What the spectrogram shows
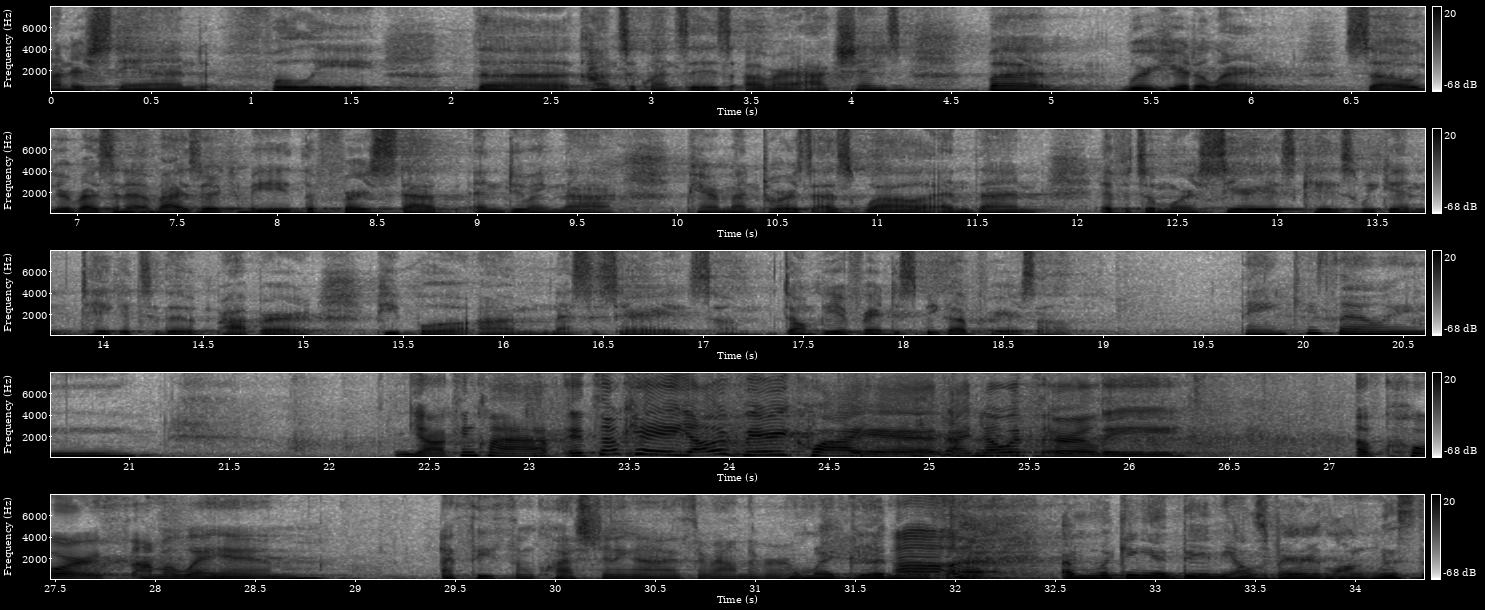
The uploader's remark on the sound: For the podcast's very first live show! Recorded before an audience of 1,200 incoming students at Southern Connecticut State University in New Haven. Plus, we take live questions from our engaged audience!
